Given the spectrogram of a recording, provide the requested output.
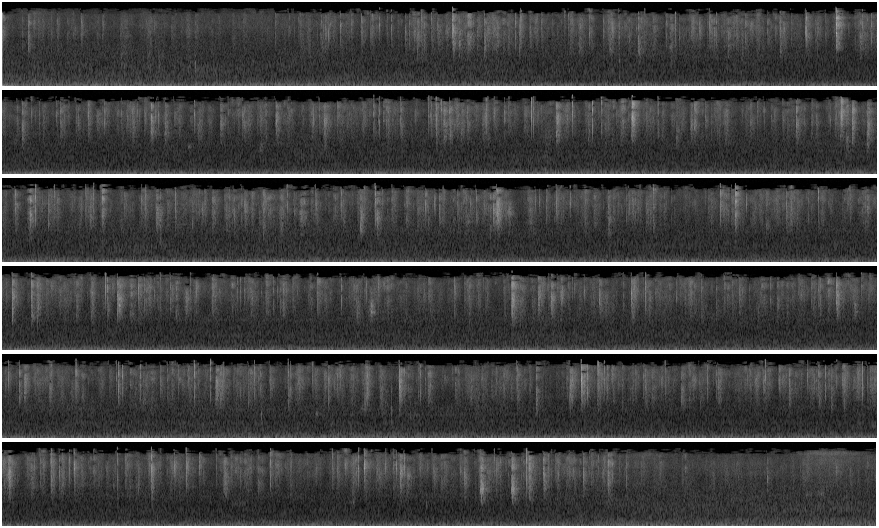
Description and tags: Small shelled invertebrates make a popping sound on a pier over the intracoastal waterway.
